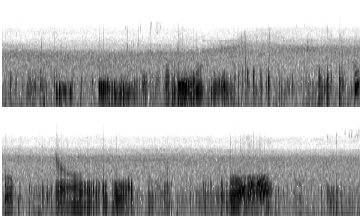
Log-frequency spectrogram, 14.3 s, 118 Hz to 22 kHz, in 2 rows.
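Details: Person with severe lactose intolerance, fasted 12 hours: low gurgling rumbles in bursts with short rising squeaks between them; stomach growling, borborygmi.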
